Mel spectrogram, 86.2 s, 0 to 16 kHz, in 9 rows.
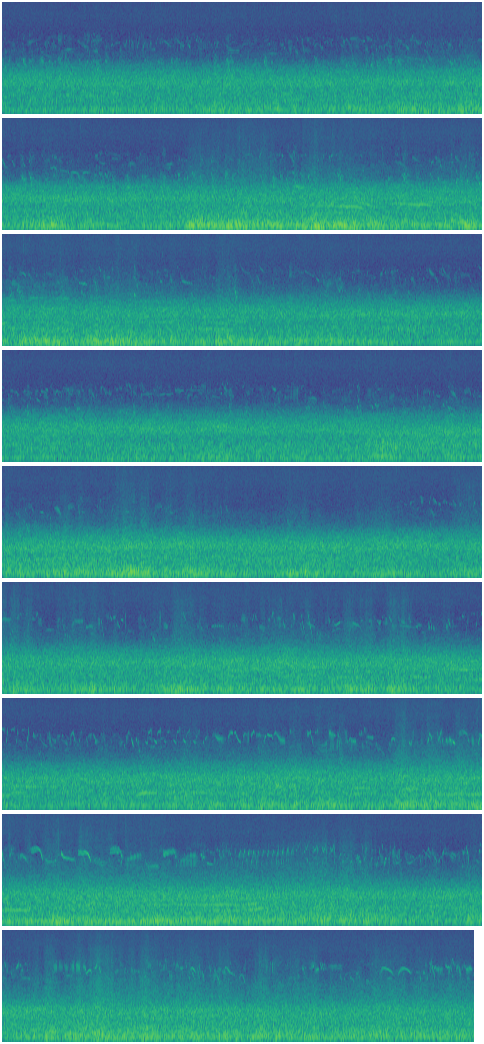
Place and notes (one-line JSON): {"title": "Contención Island Day 50 inner south - Walking to the sounds of Contención Island Day 50 Tuesday February 23rd", "date": "2021-02-23 10:50:00", "description": "The Drive Moor Crescent Great North Road Grandstand Road\nWind\nsound is tossed and shredded\nby the gusts\nthe skylarks sings\nabove the gale\nJackdaws stay low\ndogwalkers wrapped against the weather", "latitude": "54.99", "longitude": "-1.62", "altitude": "65", "timezone": "Europe/London"}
